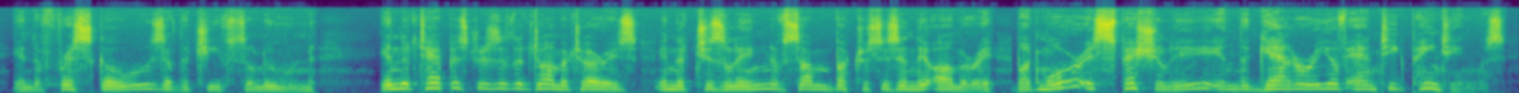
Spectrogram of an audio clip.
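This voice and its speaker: A male reader performs a gloomy nobleman recounting a gothic tale in literary, dramatic style. His voice sits a little high and moves widely in pitch, with solemn, measured phrasing and deliberate pauses. The sound is close and dry. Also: darkish tone, no echo. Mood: grave, proud. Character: gloomy, brooding male narrator from an old noble family. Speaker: audiobook reader.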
